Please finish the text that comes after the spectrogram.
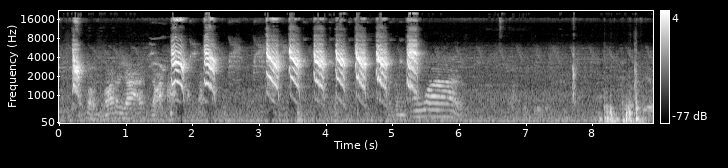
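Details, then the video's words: Grey-cheeked bulbul song with coarse rasping and sharp notes, used as a tutor for other songbirds: dense run of harsh buzzy bursts and a descending chatter, then quiet with low rumbling noise at the end. "Cucak jenggot Besetan Kasar dan Tembakan Tajam"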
